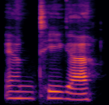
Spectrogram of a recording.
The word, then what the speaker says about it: Antigua: Antigua.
